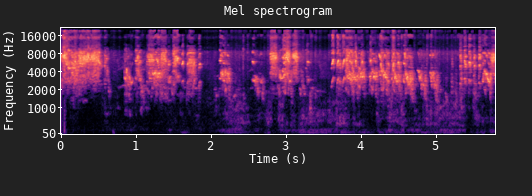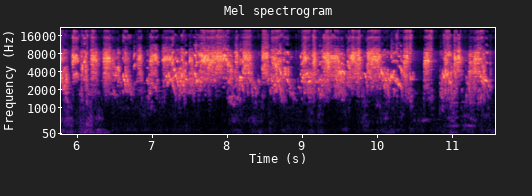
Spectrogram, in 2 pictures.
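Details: Many colourful budgerigars keep up a steady flood of high, chattering chirps and buzzy warbles, nearly unbroken throughout, with some low background rumble early on.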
